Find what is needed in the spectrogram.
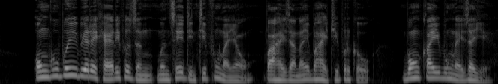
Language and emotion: Bodo, neutral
